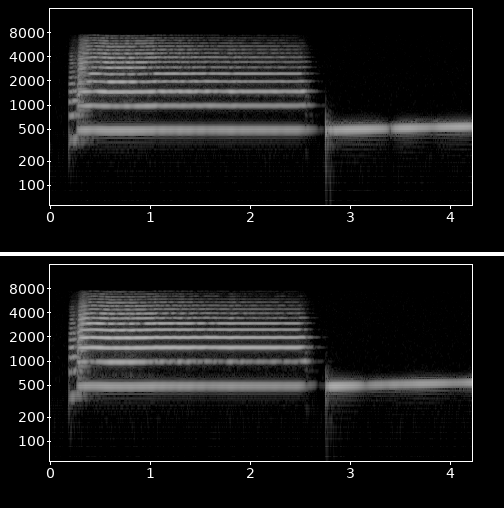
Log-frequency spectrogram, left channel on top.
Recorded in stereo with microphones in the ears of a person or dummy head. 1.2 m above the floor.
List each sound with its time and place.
0.2 s a trumpet: 5° right (ahead or behind), 0.9 m
2.8 s an alarm: 80° left, 0.6 m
